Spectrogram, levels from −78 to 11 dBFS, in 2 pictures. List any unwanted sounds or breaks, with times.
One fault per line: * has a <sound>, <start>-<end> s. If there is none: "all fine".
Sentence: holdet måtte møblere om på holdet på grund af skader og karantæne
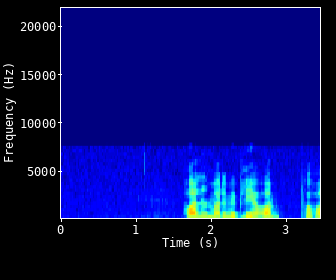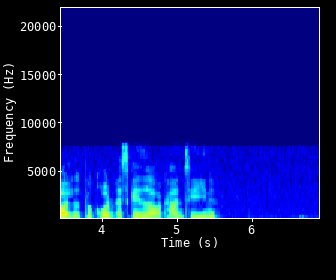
all fine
